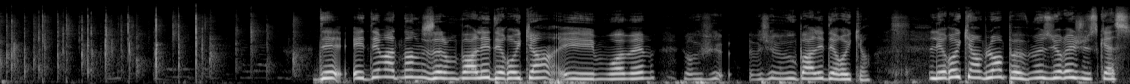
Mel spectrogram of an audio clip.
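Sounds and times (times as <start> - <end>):
group of people applauding: 0.0 - 3.2
speech: 3.1 - 11.2.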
